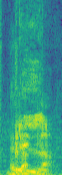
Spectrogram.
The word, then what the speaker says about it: Brillà: Brilla. – Punto, è come brilla ma con l'accento sulla.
